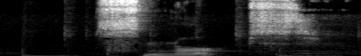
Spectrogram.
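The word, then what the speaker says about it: snRNP: Small nuclear ribonucleoproteins, pronounced SNRPs.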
